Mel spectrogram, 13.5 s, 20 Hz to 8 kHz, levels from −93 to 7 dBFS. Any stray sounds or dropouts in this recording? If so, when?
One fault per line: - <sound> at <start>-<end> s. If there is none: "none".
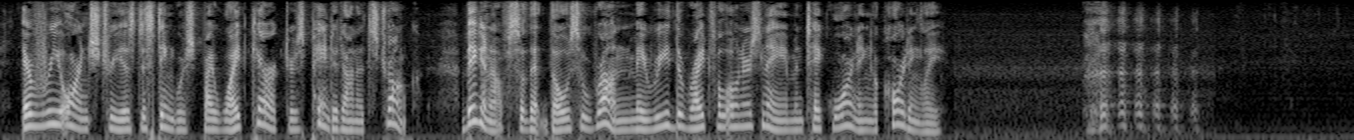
- laugh at 10.8-12.0 s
